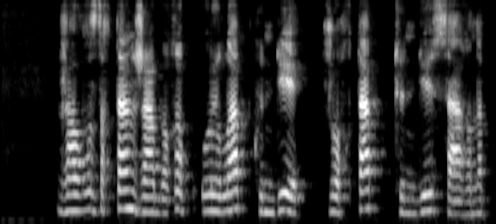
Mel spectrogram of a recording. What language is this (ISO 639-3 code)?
kaz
